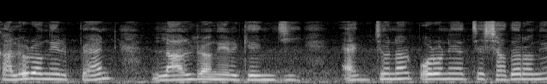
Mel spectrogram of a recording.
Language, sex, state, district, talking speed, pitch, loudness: Bengali, female, West Bengal, Jalpaiguri, 130 wpm, 215 Hz, -16 LUFS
